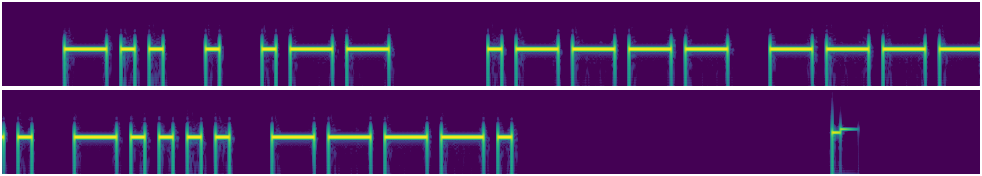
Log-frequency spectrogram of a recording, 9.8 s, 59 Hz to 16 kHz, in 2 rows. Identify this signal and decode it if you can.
Morse code, heard as a keyed tone, about 17 wpm, 700 Hz. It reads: DEW 1969
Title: CWT Exchange 17wpm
